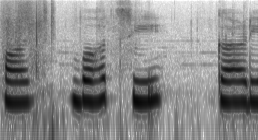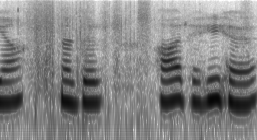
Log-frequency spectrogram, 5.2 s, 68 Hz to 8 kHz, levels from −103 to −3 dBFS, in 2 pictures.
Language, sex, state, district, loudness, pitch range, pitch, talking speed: Hindi, female, Himachal Pradesh, Shimla, -16 LUFS, 245-265 Hz, 255 Hz, 95 wpm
